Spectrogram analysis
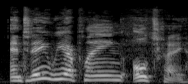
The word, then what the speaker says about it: Oltréé: today we are playing ultra i believe it's pronounced ultra it's not all tree i'm pretty sure i'm pretty sure it's the ultra ultra ultra uh that's the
